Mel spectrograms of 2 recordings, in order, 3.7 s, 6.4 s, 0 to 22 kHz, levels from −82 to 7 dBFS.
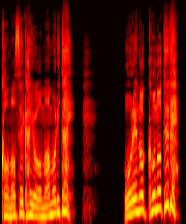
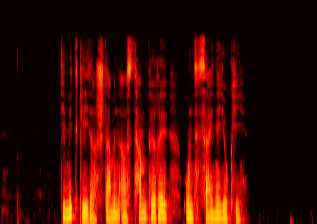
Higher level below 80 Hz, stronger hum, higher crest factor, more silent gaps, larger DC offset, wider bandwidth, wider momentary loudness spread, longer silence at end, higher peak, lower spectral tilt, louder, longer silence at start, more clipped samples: second, -68 dBFS vs -52 dBFS; neither; about the same, 16 dB vs 18 dB; first, 1.54-1.60 s, 2.11-2.47 s vs none; neither; first, over 20 kHz vs 11.5 kHz; second, 3 LU vs 7 LU; second, 0.15 s vs 1.5 s; about the same, -6 dBFS vs -8 dBFS; about the same, -5 dB/octave vs -5 dB/octave; first, -22 LUFS vs -25 LUFS; second, 0.05 s vs 1.2 s; neither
